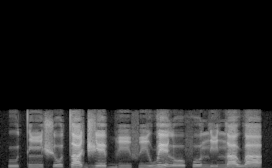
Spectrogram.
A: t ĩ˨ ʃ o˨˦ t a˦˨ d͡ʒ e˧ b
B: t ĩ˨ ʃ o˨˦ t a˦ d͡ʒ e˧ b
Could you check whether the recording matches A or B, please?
A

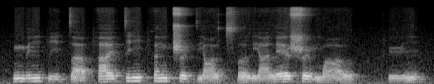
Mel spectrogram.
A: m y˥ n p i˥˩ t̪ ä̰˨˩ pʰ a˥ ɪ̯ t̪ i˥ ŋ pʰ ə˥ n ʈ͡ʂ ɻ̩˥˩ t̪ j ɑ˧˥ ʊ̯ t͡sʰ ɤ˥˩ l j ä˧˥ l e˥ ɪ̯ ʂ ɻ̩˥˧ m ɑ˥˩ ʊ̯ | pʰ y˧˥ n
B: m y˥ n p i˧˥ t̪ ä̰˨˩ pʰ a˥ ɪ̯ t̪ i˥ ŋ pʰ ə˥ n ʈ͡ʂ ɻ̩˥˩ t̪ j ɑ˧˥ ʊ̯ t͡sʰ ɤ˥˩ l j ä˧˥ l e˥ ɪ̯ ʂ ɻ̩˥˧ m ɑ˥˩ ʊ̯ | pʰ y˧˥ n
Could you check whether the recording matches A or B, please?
B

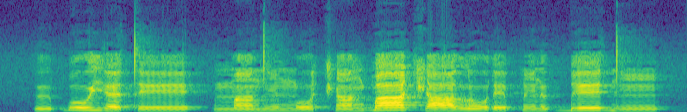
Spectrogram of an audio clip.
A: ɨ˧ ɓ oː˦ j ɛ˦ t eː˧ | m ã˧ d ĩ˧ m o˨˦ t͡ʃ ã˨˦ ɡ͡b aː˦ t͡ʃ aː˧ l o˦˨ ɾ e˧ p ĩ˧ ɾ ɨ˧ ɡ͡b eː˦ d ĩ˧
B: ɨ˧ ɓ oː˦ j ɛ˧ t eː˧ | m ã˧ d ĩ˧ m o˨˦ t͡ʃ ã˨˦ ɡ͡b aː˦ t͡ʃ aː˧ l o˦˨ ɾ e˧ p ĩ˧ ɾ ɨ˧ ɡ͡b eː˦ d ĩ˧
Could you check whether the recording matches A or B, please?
B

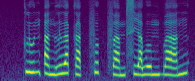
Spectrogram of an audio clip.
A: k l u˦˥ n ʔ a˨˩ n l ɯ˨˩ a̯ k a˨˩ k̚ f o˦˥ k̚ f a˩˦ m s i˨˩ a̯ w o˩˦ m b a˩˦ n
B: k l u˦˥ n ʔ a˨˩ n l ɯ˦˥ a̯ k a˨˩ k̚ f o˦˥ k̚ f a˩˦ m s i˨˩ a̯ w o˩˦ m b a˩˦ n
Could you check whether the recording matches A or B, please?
B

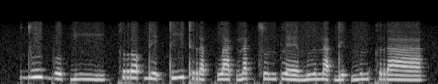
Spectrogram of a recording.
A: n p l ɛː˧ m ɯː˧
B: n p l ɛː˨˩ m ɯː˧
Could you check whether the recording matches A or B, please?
B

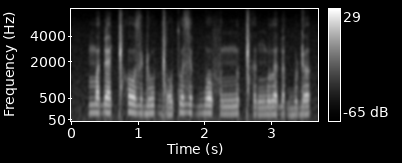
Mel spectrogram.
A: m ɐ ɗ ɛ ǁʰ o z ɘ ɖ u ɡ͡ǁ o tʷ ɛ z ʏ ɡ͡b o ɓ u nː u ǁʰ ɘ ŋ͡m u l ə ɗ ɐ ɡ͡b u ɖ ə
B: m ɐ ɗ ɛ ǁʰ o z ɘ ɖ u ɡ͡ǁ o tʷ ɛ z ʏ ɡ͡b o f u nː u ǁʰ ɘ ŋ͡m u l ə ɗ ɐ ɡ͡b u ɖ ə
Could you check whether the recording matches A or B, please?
B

